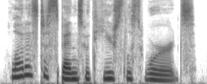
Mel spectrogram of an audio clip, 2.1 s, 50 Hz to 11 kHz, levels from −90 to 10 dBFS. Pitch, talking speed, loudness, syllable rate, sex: 215 Hz, 175 wpm, -19 LUFS, 5.6 syllables/s, female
